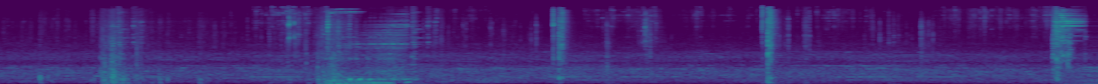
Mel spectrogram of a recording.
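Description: A lock's pins click and rattle as they are picked.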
